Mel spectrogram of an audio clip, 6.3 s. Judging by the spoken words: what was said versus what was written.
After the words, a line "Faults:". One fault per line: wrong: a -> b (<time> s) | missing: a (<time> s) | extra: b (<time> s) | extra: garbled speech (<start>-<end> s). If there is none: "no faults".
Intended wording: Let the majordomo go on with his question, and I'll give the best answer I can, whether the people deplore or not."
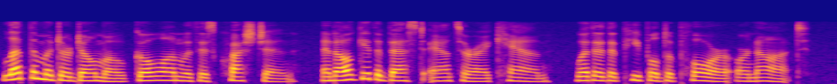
Let the majordomo go on with his question, and I'll get the best answer I can, whether the people deplore or not."
Faults:
wrong: give -> get (2.7 s)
